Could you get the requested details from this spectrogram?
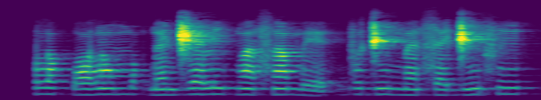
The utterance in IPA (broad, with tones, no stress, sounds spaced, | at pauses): l ɔ˦ ɡ͡b ɔ˧ l ɔ̃˦ m ɔ˦˨ ɡ͡b ɛ̃˧ d͡ʒ ɛ˦ l i˦ b ã˦˨ s ã˧ m e˨ | b o˦ d͡ʒ ĩ˦˨ m ɛ̃˨ s ɛ˨ d͡ʒ ĩ˧ f ĩ˦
